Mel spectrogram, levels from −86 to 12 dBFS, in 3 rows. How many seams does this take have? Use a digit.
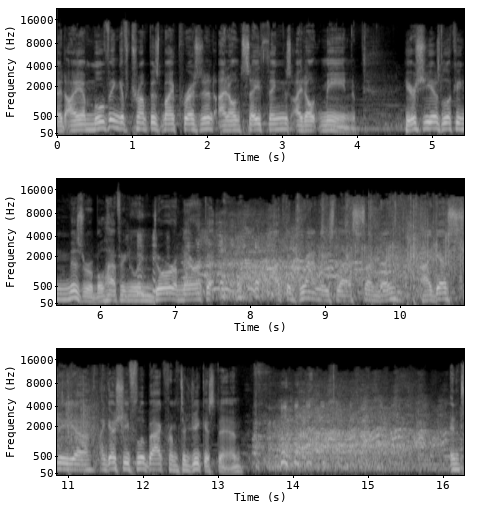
1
